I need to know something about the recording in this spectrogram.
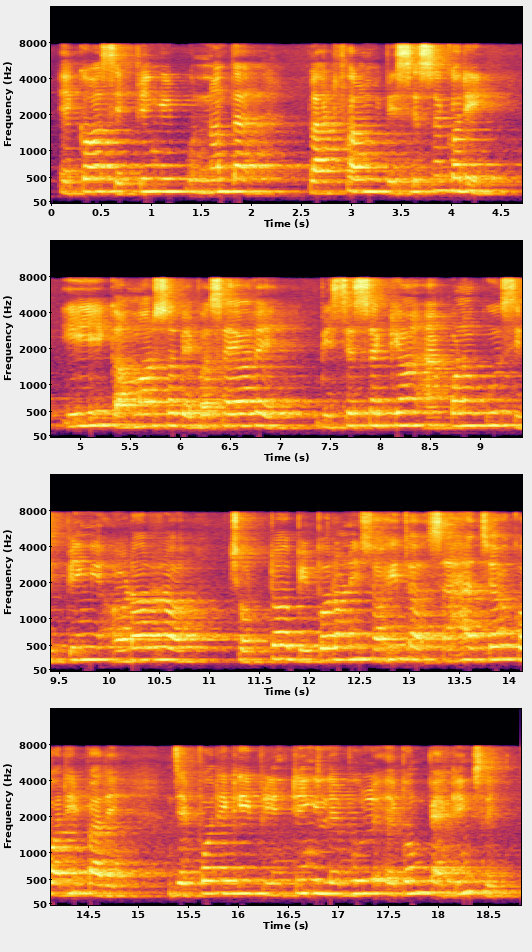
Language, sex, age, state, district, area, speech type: Odia, female, 60+, Odisha, Khordha, rural, read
